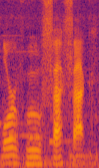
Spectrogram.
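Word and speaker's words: Lord Woo Fak Fak: So, yeah, that's Lord Wu Fak Fak. I did not curse, by the way. That's how you pronounce his name.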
